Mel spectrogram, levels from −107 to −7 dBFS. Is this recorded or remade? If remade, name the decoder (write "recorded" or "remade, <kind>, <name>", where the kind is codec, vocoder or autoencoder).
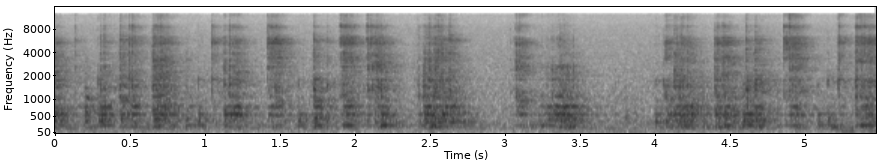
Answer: recorded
